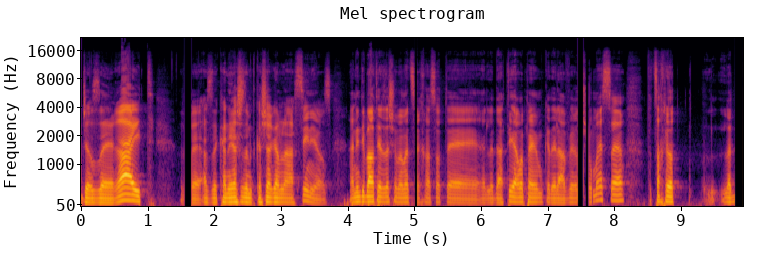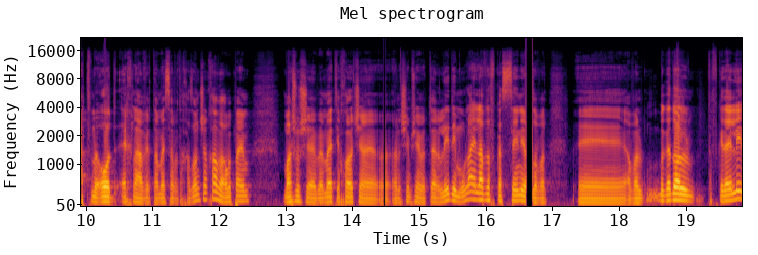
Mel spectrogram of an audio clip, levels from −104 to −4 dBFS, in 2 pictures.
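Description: Speech broken by six silent holes, at 1.54, 5.00, 7.44 (broken into several gaps), 9.80, 14.46 and 16.60 s, lasting 29 to 160 ms, likely a Bluetooth dropout from late packets.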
